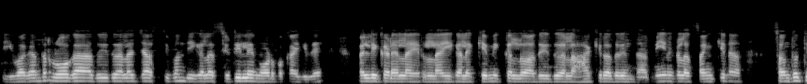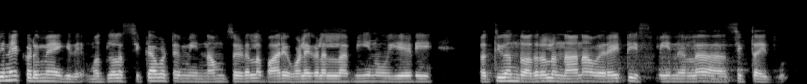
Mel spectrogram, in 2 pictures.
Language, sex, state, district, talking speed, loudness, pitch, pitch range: Kannada, male, Karnataka, Shimoga, 165 wpm, -17 LUFS, 140 Hz, 135-150 Hz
